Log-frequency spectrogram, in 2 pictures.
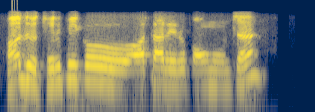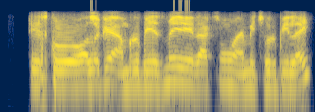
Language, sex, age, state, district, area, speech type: Nepali, male, 30-45, West Bengal, Darjeeling, rural, conversation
